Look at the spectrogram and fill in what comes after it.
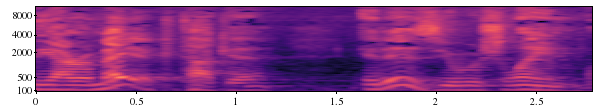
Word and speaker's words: Yerushalayim: It's spelled in the Aramaic without the Yud. But in the Hebrew, we pronounce it Yerushalayim.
